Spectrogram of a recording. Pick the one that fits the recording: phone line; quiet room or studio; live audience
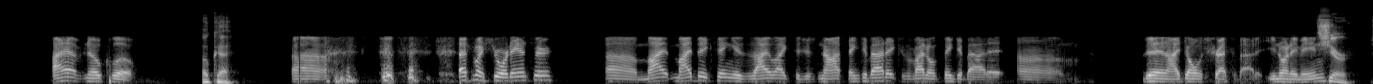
phone line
